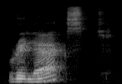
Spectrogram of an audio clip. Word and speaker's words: relaxed: calm طبعا ال silent، relaxed الدي هنا بتنطق الت، relaxed مسترخي أو مستريح،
